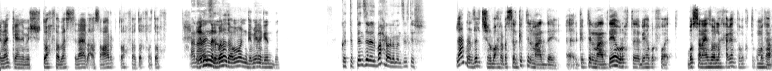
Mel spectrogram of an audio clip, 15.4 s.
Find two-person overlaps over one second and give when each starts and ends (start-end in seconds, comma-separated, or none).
3.9-5.3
